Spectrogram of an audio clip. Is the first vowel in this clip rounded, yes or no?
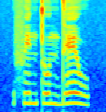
no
